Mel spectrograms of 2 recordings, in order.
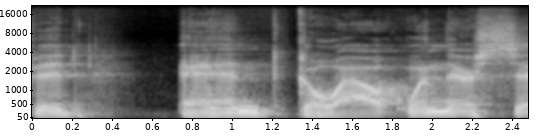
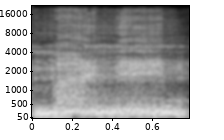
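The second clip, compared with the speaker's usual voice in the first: put-on monster voice, louder. Speaker shows off the voices they can do, trying a Vecna voice. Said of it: "The good one is".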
